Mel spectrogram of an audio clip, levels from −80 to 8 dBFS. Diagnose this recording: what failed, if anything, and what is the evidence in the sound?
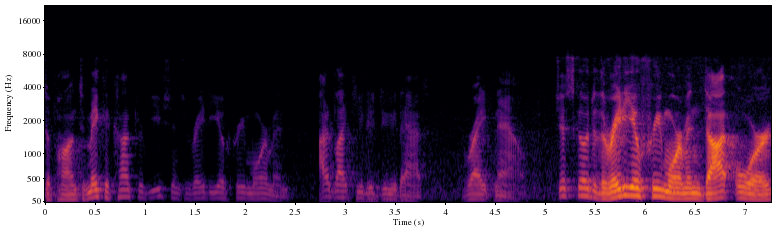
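The call processing's automatic gain control is rising from 1.04 s to 5.43 s. After the talker backs off around half a second in, the input sits about 16 dB lower, so the gain creeps up about 14 dB, and voice and room noise swell together.

There's a call bitrate drop at the codec between 2.65 s and 3.81 s. The sound turns coarse and watery, bottoming out for about 1.1 s. That fits the encoder being squeezed from something like 64 kbps down toward 13 kbps after the bandwidth estimate fell.

Then there's automatic gain falling from 5.51 s to the end, after the talker moves again around 5 s. It sinks steadily, background and all, as the same gain control pulls back its gain.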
